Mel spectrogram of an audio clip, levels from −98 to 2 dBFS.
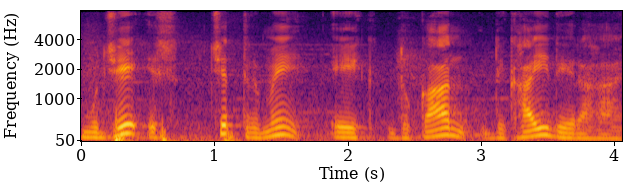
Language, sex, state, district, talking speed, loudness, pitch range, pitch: Hindi, male, Madhya Pradesh, Dhar, 135 wpm, -18 LUFS, 105-155 Hz, 115 Hz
